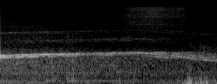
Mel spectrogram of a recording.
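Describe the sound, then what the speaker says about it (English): An ambulance siren wails close by as it passes a pedestrian walking through a city street, a steady loud tone that sweeps and fades over a couple of seconds with traffic noise underneath. "Did he have to set off his siren just as he went by my right ear?"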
